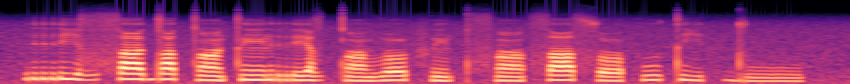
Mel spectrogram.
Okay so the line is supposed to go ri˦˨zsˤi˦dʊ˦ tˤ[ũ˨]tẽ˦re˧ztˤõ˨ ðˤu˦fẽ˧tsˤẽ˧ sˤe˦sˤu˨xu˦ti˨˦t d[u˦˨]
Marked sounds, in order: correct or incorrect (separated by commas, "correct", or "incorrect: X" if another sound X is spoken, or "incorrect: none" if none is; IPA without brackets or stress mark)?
correct, incorrect: u˨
